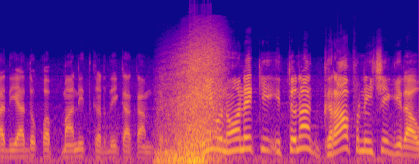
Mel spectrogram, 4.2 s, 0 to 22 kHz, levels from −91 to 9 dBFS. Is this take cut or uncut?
cut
